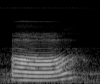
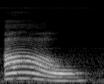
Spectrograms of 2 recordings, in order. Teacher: That's why the ah is called a monophthong, which means a single sound. However, when you pronounce the ow vowel, your tongue and jaw move from one position to another. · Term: diphthong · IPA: aʊ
